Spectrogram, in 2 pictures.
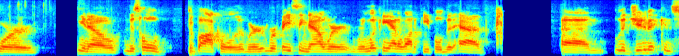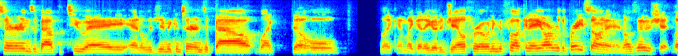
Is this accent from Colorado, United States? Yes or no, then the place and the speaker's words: yes; Colorado, United States; moved away; I am from Colorado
